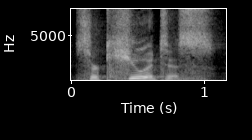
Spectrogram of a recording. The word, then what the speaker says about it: circuitous: But circuitous technically is the proper way of saying it.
